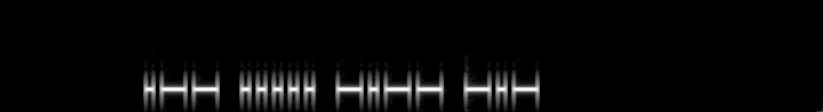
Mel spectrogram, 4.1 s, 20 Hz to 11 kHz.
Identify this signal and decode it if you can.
Morse code, heard as a keyed tone, about 38 wpm, 700 Hz. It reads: W5YK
